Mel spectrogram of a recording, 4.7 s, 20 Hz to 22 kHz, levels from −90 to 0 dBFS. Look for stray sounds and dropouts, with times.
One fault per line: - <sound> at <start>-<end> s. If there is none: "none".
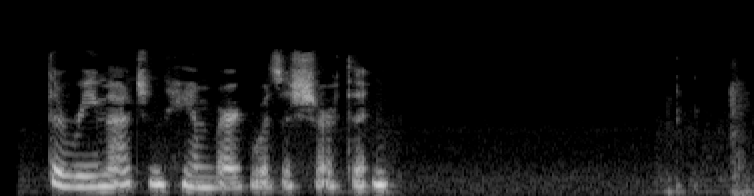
none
